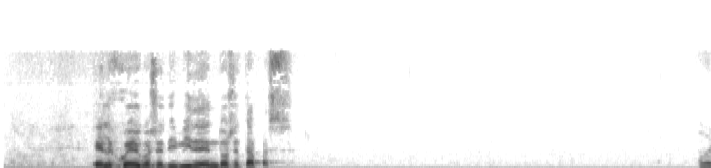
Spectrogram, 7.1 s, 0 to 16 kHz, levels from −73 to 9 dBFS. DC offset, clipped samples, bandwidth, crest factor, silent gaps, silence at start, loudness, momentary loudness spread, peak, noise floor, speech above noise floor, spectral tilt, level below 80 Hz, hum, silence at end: under 0.1%; under 0.1%; 11.5 kHz; 18 dB; none; 0.95 s; -16 LUFS; 16 LU; -2 dBFS; -56 dBFS; 41 dB; -5.5 dB/octave; -54 dBFS; 60 Hz at -50 dBFS; 0 s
